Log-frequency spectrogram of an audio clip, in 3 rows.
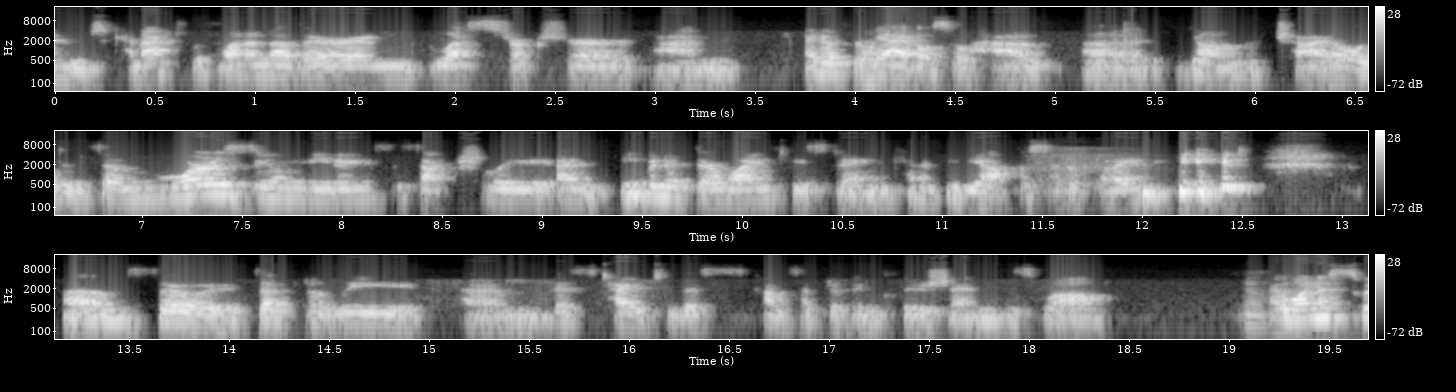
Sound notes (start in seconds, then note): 11.4 laughs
